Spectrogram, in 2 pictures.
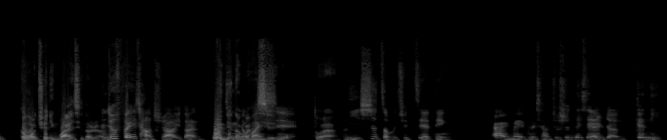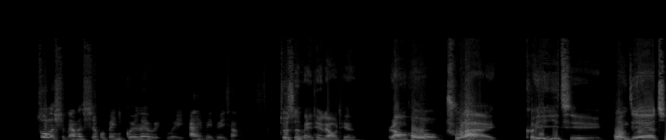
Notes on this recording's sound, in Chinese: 忘记带麦克风，导致本期听感不太理想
